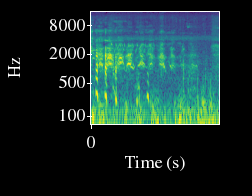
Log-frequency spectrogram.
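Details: Great Pyrenees puppies, four weeks old, on their first time outdoors on a property in Middle Tennessee, crawling over people; many overlapping high whines and squeals at once, with laughter in the background.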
